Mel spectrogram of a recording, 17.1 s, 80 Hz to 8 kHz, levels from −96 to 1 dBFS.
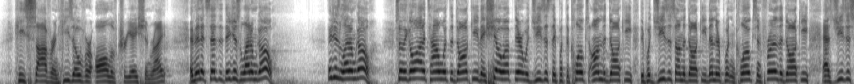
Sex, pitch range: male, 165-230 Hz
